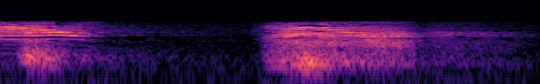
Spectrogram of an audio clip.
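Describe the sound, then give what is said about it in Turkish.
A cat yowls after being stepped on in the dark: two loud, strained meows, the second longer and fuller, with no talk. “Kediye basmışım.”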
